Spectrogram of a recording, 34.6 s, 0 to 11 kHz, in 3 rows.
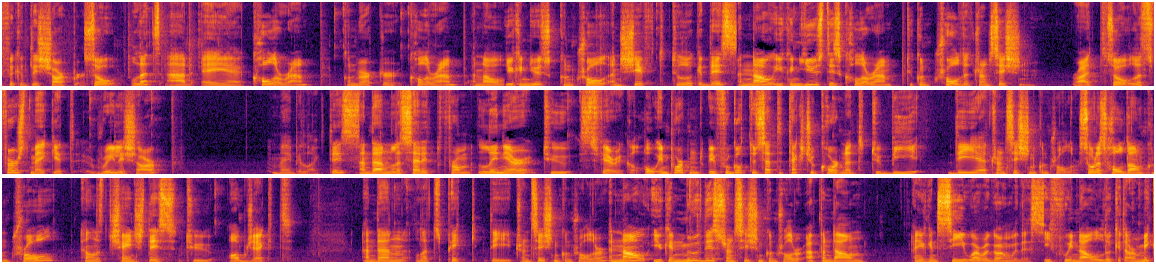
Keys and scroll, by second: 1.9 shift+a, 29.9 g, 33.4 d.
